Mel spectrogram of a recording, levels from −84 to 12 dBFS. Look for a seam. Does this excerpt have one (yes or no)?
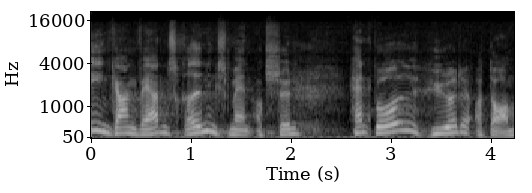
yes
